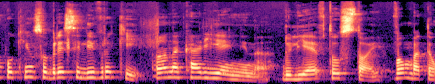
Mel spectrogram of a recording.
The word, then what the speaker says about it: Anna Kariênina: de continuar o vídeo na verdade eu sei que a pronúncia correta não é essa mas eu vou tratar aqui como anna karenina nessa pronúncia abrasileirada porque eu já me acostumei s nome já se fixou assim a minha cabeça então é mais fácil do que ficar pronunciando que adora de uma maneira ponto primeiro vocês sabem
